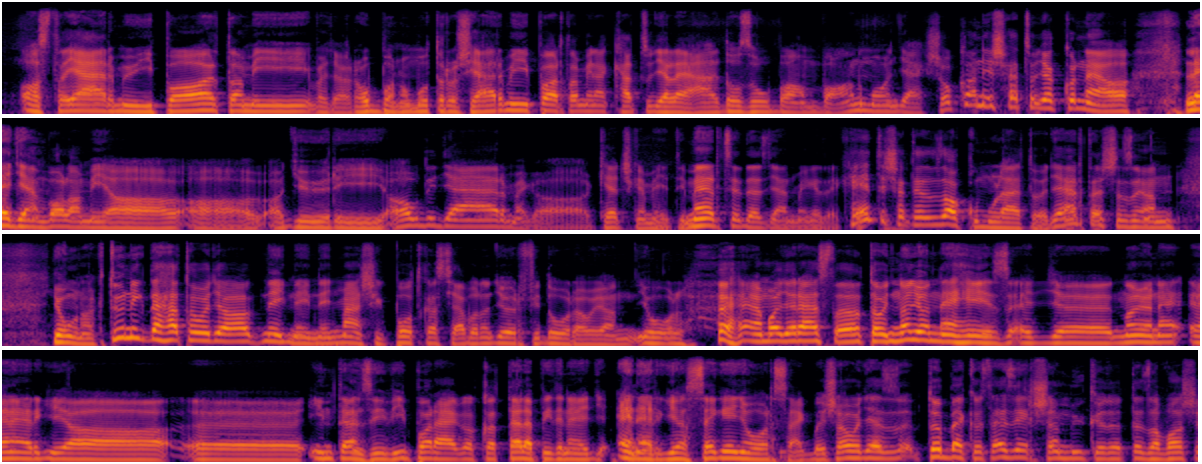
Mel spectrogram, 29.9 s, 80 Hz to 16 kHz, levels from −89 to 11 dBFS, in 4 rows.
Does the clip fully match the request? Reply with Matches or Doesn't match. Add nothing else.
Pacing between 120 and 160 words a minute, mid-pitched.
Doesn't match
